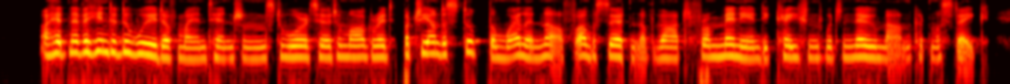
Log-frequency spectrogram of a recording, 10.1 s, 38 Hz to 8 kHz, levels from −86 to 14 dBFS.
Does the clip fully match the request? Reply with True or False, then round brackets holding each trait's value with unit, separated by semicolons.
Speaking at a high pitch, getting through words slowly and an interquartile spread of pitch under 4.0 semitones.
False (210 Hz; 190 wpm; 2.9 semitones)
